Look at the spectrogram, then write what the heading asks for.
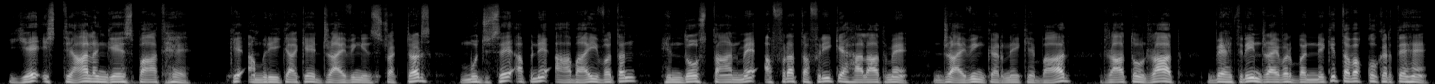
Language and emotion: Urdu, angry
